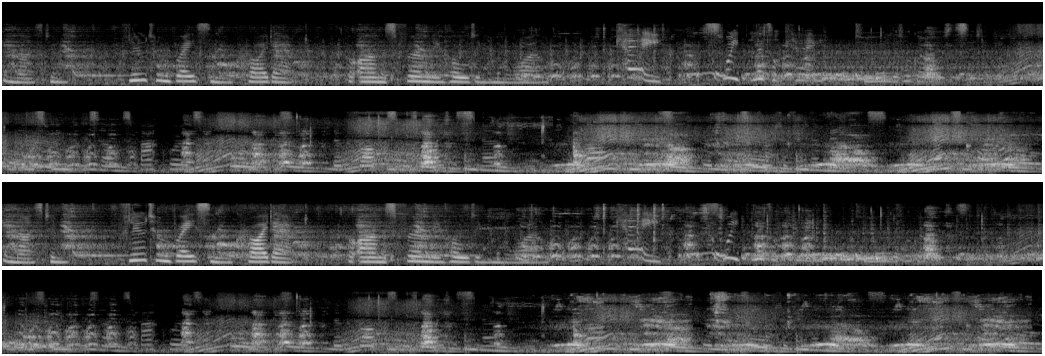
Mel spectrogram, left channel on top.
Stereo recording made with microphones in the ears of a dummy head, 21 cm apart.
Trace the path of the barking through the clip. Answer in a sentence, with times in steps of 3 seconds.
In this clip you hear the barking on the right from 0 s, in the centre from 12 s and on the left from 15 s.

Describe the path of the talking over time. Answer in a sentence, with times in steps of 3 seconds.
You can hear the talking on the right from 0 s, in the centre from 3 s and on the left from 6 s.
